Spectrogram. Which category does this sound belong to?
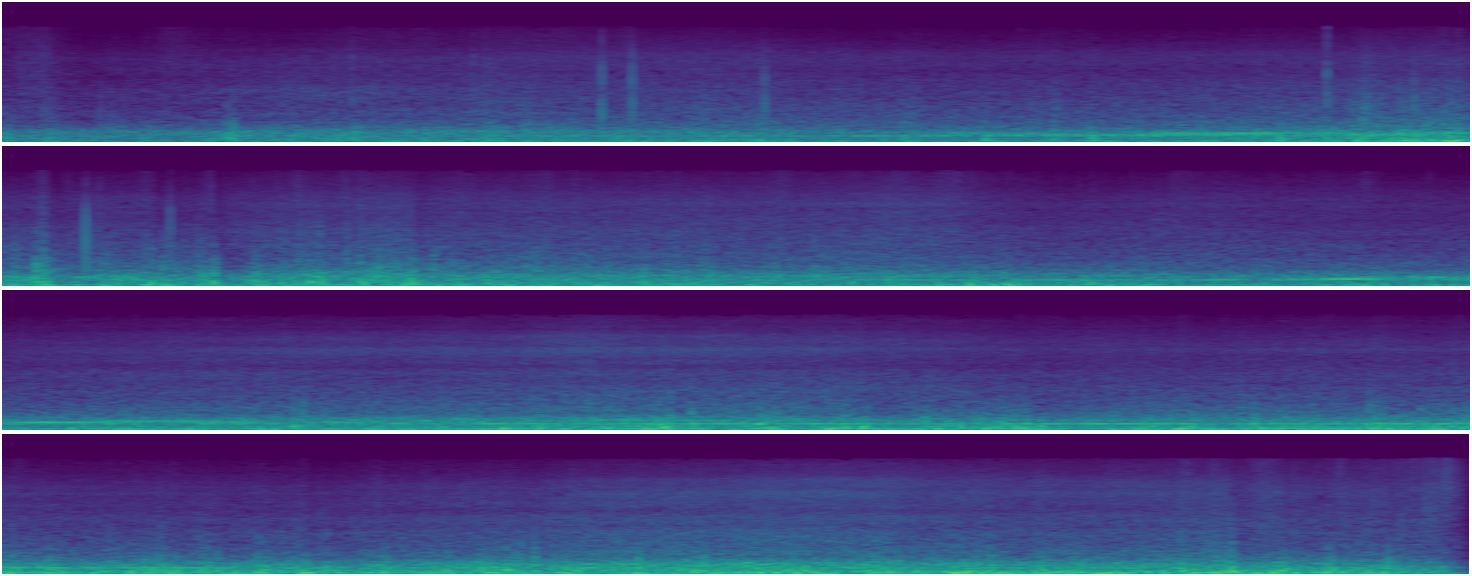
Sound effects > Natural elements and explosions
